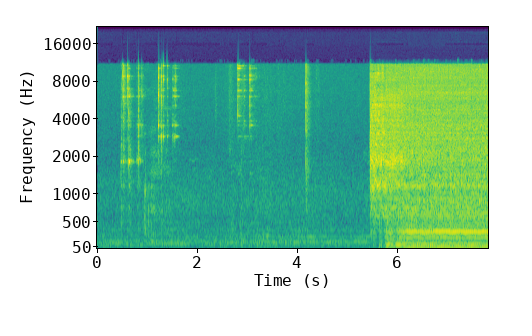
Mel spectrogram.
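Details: 2013 Kawasaki Ninja ZX-6R (636) after valve clearance check and adjustment, aftermarket manual cam chain tensioner fitted: catches at once, settles to steady even idle, smooth hum, no ticking; normal.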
